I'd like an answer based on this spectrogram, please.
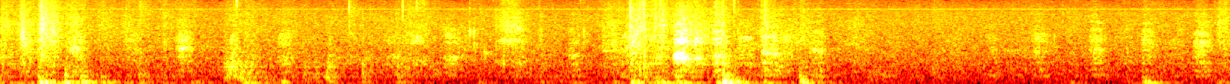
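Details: During a living-room wrestling match in April, a German Shepherd and a Doberman pant rapidly and irregularly, with bursts of breathy huffing and low thuds of bodies colliding, loudest near the start and around four to five seconds. Two young sheep watch.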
